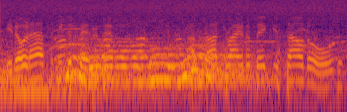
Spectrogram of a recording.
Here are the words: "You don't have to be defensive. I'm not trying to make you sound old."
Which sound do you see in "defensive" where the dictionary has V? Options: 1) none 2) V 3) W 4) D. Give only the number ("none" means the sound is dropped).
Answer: 1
